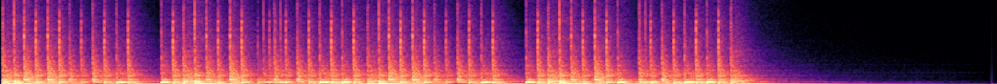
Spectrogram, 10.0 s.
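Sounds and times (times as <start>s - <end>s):
djembe drumming: 0.0s - 7.8s.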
